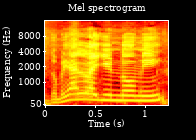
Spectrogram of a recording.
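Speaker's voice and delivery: hammed-up Spanish accent, high. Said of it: "She's got that little accent".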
